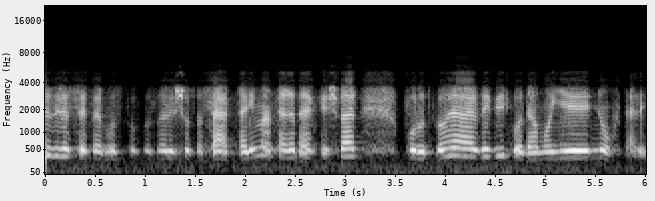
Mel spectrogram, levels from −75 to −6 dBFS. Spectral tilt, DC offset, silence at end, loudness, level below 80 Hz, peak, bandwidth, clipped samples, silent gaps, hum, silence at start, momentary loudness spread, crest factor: -3.5 dB/octave; under 0.1%; 0 s; -17 LUFS; -60 dBFS; 0 dBFS; 5.4 kHz; under 0.1%; none; none; 0 s; 10 LU; 18 dB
